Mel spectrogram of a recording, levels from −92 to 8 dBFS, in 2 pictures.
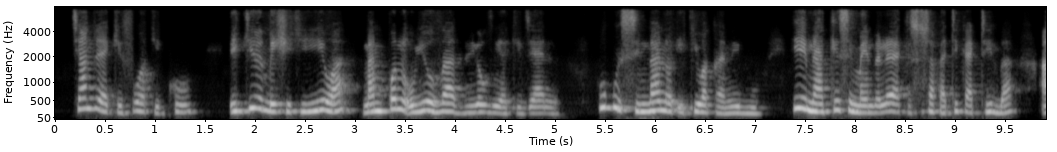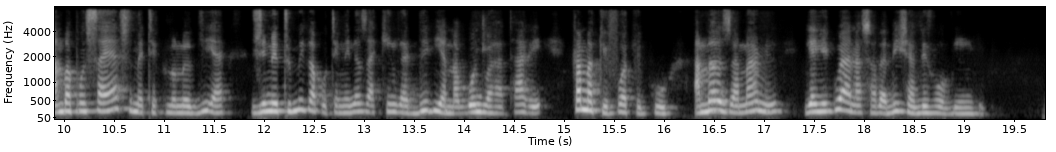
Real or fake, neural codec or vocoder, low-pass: fake; codec, 16 kHz, 1 kbps, X-Codec, HuBERT features, trained on balanced general audio; 7.2 kHz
